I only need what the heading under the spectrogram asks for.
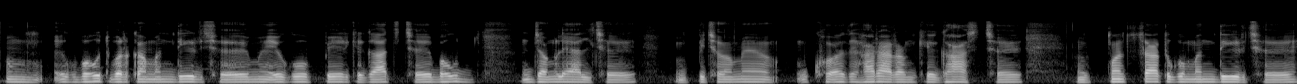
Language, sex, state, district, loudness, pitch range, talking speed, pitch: Maithili, male, Bihar, Saharsa, -22 LUFS, 115-120 Hz, 120 wpm, 120 Hz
